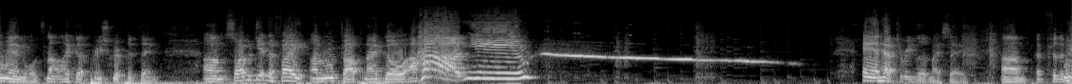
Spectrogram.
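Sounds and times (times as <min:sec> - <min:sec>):
speech: 0:00.0 - 0:05.5, 0:08.6 - 0:10.7
voice imitating a falling whistle: 0:05.4 - 0:08.0.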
